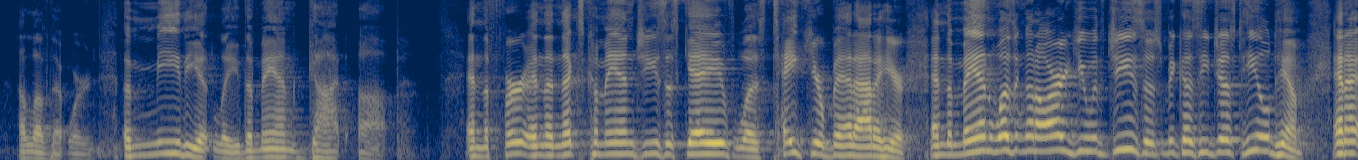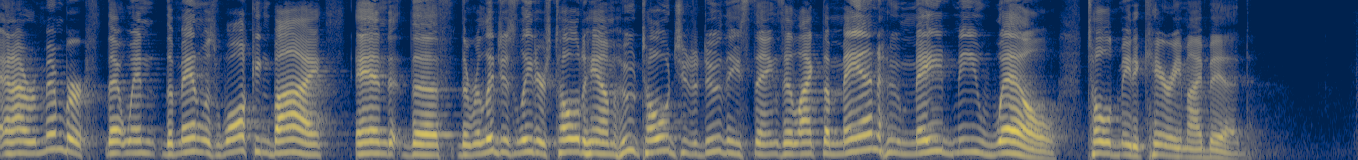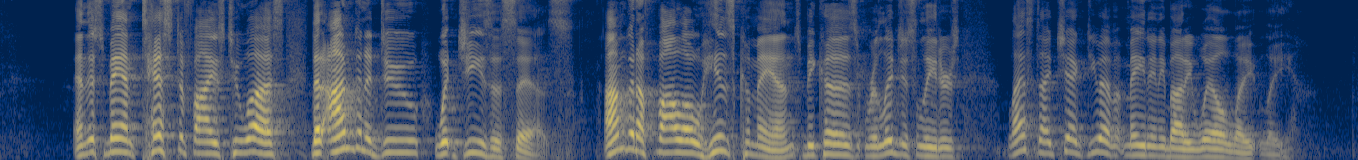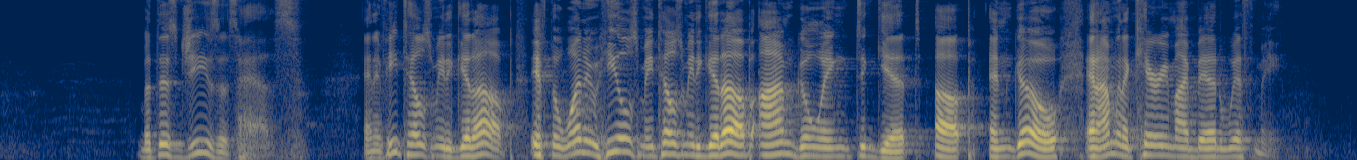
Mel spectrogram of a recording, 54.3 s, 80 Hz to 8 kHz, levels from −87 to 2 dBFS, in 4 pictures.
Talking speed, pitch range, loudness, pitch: 165 wpm, 160-220 Hz, -22 LUFS, 195 Hz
